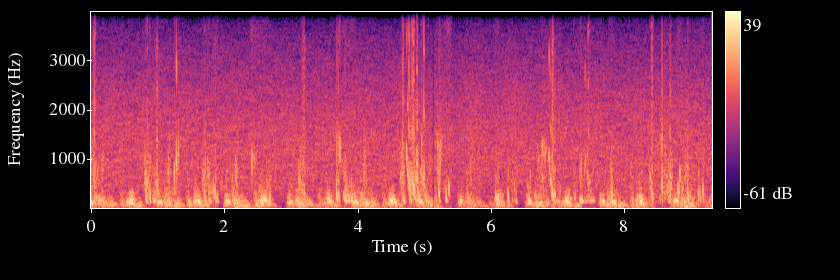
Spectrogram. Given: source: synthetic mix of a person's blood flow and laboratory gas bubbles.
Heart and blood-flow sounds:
Doppler ultrasound of blood flow; precordium
0.00-0.16 s: bubbles
0.78-1.07 s: bubbles
1.23-1.37 s: bubbles
1.65-2.01 s: bubbles
2.40-2.73 s: bubbles
3.09-3.27 s: bubbles
3.67-3.99 s: bubbles
4.63-5.08 s: bubbles
5.16-5.42 s: bubbles
6.04-6.17 s: bubbles
6.25-6.42 s: bubbles
6.54-6.65 s: bubbles
6.74-7.07 s: bubbles
7.24-7.60 s: bubbles
7.76-7.87 s: bubbles
8.38-8.48 s: bubbles
8.52-8.89 s: bubbles
8.92-9.24 s: bubbles
From the record:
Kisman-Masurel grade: 242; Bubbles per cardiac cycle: several, 3 to 8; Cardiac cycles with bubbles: 100%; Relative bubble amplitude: moderate (0.250 to 0.450); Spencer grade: 3 (all of the cardiac periods contain showers or single bubble signals, but not dominating or overriding the cardiac motion signals); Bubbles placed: only in the low amplitude regions of the cardiac cycle

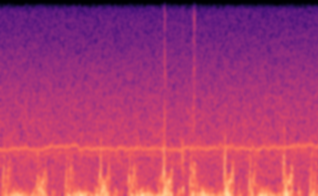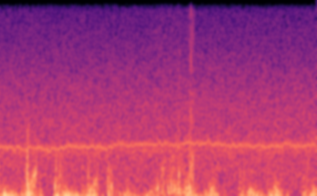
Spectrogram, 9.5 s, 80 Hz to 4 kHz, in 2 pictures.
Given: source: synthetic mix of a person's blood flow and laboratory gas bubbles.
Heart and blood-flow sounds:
Doppler ultrasound of blood flow; precordium
2.40-2.53 s: bubbles
2.71-2.81 s: bubbles
2.88-2.97 s: bubbles
7.11-7.73 s: bubbles
From the record:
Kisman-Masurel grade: 221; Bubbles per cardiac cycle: several, 3 to 8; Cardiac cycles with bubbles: 10 to 50%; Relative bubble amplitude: barely perceptible (0.100 to 0.250); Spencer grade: 2 (many but less than half of the cardiac periods contain bubble signals, singularly or in groups); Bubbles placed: anywhere in the cardiac cycle

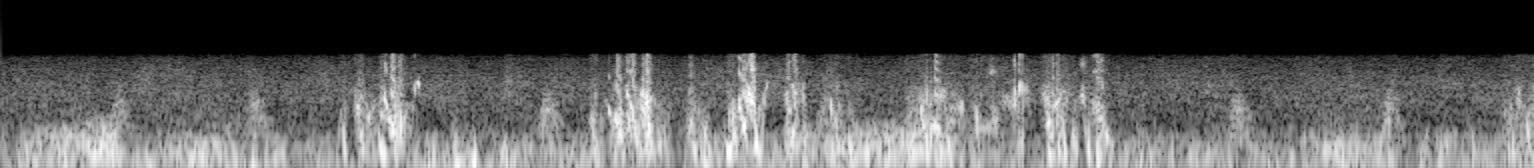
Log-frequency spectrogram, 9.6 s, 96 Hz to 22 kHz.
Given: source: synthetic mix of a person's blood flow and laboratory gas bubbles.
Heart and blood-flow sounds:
Doppler ultrasound of blood flow; subclavian vein
2.10-2.64 s: bubbles
3.68-4.20 s: bubbles
4.29-4.35 s: bubbles
4.38-4.46 s: bubbles
4.50-4.80 s: bubbles
4.89-5.04 s: bubbles
5.14-5.38 s: bubbles
5.65-6.45 s: bubbles
6.50-6.97 s: bubbles
9.37-9.60 s: bubbles
From the record:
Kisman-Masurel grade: 332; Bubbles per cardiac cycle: rolling drumbeat, 9 or more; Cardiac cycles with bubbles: 50 to 99%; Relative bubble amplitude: moderate (0.250 to 0.450); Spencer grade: 3 (all of the cardiac periods contain showers or single bubble signals, but not dominating or overriding the cardiac motion signals); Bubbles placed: anywhere in the cardiac cycle

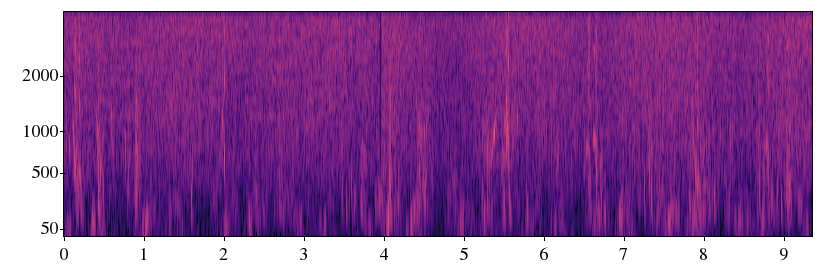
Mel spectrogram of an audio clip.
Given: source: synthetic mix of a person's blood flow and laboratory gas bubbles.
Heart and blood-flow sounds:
Doppler ultrasound of blood flow; precordium
0.04-0.28 s: bubbles
0.38-0.65 s: bubbles
0.72-0.80 s: bubbles
1.53-1.64 s: bubbles
1.95-2.04 s: bubbles
2.36-2.54 s: bubbles
2.59-2.89 s: bubbles
3.45-4.23 s: bubbles
4.33-4.36 s: bubbles
4.39-4.62 s: bubbles
5.21-5.70 s: bubbles
5.76-5.83 s: bubbles
6.13-6.20 s: bubbles
6.31-6.39 s: bubbles
6.48-6.81 s: bubbles
6.93-7.03 s: bubbles
7.23-7.39 s: bubbles
7.79-8.20 s: bubbles
8.31-8.37 s: bubbles
8.62-9.26 s: bubbles
From the record:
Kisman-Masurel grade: 242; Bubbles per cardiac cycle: several, 3 to 8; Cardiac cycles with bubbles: 100%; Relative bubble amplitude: moderate (0.250 to 0.450); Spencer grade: 3 (all of the cardiac periods contain showers or single bubble signals, but not dominating or overriding the cardiac motion signals); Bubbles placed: anywhere in the cardiac cycle

